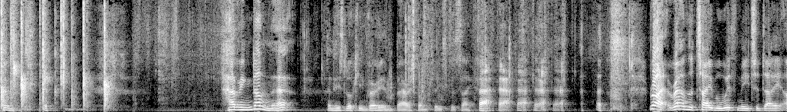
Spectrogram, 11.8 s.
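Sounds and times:
round of applause: 0:00.0 - 0:01.8
speech: 0:00.1 - 0:00.9, 0:03.4 - 0:11.8.

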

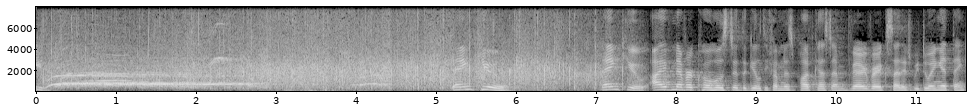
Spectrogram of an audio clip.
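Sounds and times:
audience applause at a live comedy show: 0:00.0 - 0:07.4
speech: 0:05.2 - 0:06.1, 0:07.1 - 0:11.6.

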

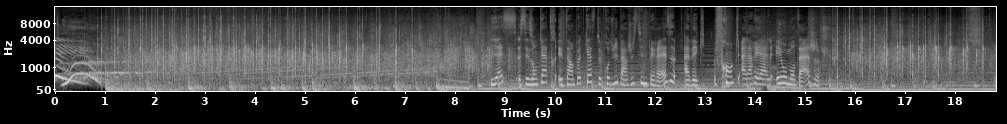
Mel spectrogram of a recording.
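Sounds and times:
audience applause: 0:00.2 - 0:09.2, 0:15.4 - 0:18.8
speech: 0:08.7 - 0:15.6.

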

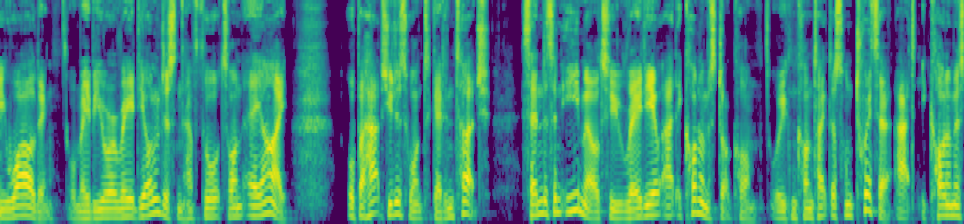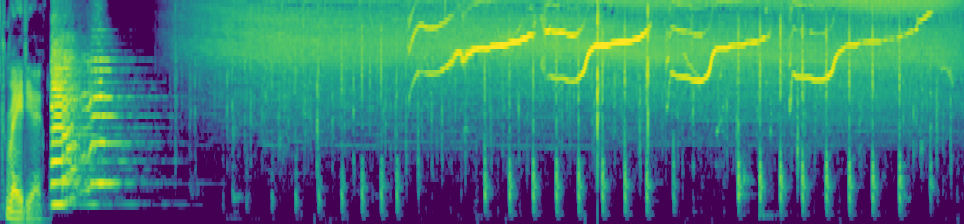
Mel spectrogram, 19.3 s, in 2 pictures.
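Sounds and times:
speech: 0:00.0 - 0:10.2
bottlenose dolphin squeaks, chirps and whistles: 0:13.7 - 0:19.2.

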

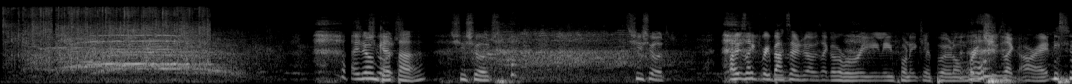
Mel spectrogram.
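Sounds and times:
audience clapping: 0:00.0 - 0:03.2
speech: 0:03.5 - 0:05.4, 0:06.3 - 0:10.7
laughter: 0:04.6 - 0:07.6.

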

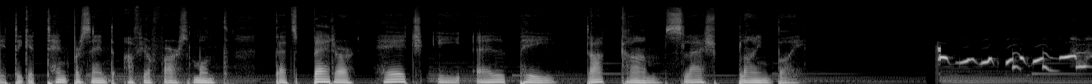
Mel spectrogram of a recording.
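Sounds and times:
speech: 0:00.0 - 0:08.1
high-pitched ocarina playing: 0:09.4 - 0:10.9.

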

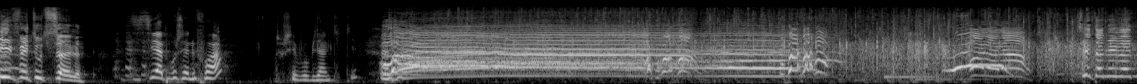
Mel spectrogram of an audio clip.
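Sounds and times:
speech: 0:00.0 - 0:04.7
crowd cheering and applauding: 0:03.8 - 0:11.3
laughter: 0:06.3 - 0:08.6.

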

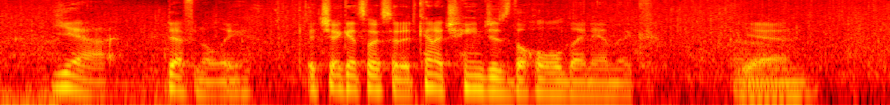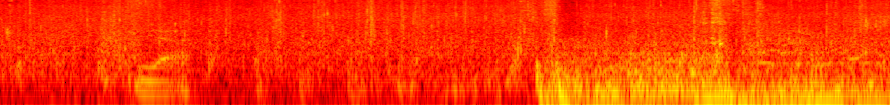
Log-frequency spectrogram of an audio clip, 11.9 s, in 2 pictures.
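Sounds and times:
speech: 0:00.4 - 0:06.2, 0:06.8 - 0:07.4
thunder in a video game: 0:09.5 - 0:11.8.

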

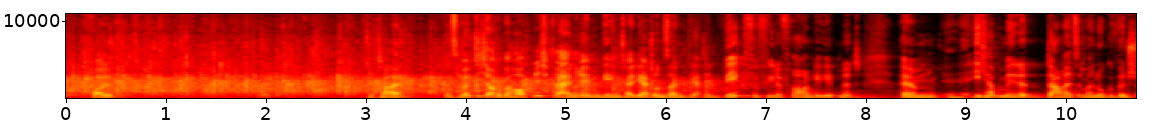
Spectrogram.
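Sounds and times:
live audience applause: 0:00.0 - 0:07.1
speech: 0:00.2 - 0:00.7, 0:01.9 - 0:02.3, 0:03.0 - 0:10.7.

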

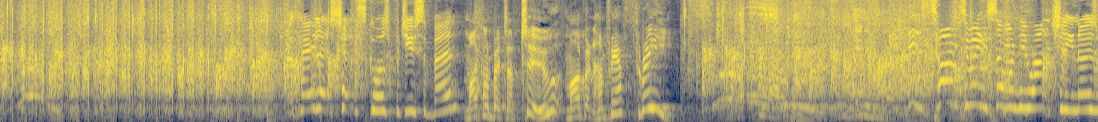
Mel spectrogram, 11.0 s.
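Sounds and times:
round of applause: 0:00.0 - 0:03.8, 0:06.8 - 0:10.9
speech: 0:03.3 - 0:07.4, 0:09.2 - 0:10.9.

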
